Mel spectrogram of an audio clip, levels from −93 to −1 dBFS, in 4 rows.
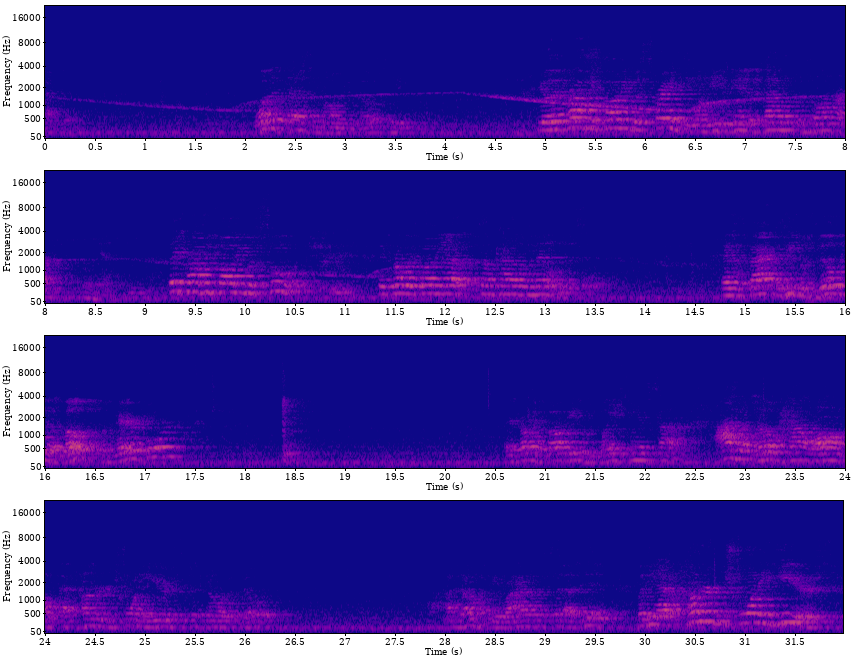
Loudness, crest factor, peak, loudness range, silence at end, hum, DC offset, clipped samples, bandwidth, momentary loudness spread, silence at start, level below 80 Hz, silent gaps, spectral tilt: -57 LUFS; 20 dB; -38 dBFS; 8 LU; 0 s; none; under 0.1%; under 0.1%; 16 kHz; 13 LU; 0 s; -86 dBFS; none; -6 dB/octave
